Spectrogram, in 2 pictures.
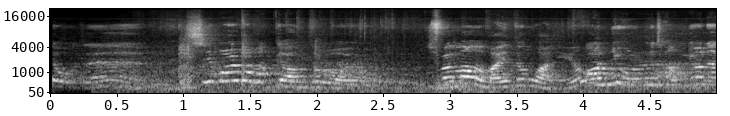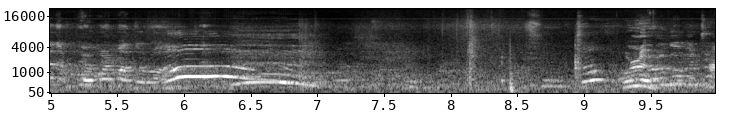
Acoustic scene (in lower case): cafe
